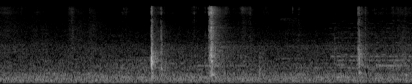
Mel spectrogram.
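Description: Steady background music and room noise, broken by two sharp knocks about half a second apart and a fainter knock near the end.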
